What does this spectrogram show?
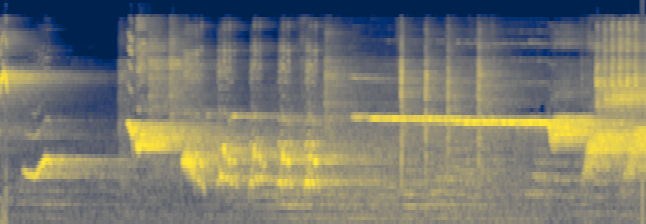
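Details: A white-rumped shama song used to make silent shamas sing: rising whistles, then warbled notes and a long steady high whistle, ending with a loud, harsh burst.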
